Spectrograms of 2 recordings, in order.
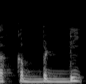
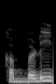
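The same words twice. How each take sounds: First: कबड्डी said "kabad-di", double d; correct pronunciation. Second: कबड्डी said "kabadi", single d; wrong pronunciation. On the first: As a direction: hold the d in कबड्डी. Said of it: "ड double आएंगे". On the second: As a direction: loosen कबड्डी into "kab-ba-di". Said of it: "कबड्डी नहीं होता". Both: Shown as a demonstration.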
